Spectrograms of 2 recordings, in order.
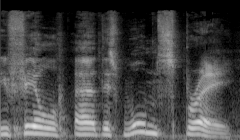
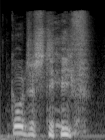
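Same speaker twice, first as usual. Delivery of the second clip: usual speaking voice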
